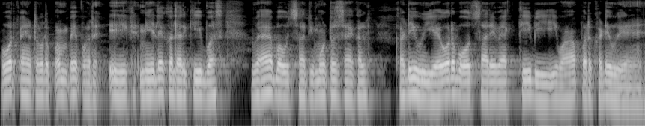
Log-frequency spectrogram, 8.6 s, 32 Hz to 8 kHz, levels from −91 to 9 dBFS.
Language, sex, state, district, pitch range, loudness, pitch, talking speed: Hindi, male, Uttar Pradesh, Saharanpur, 110-120 Hz, -16 LUFS, 115 Hz, 180 wpm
